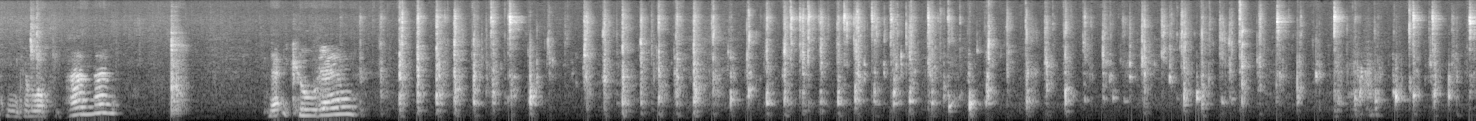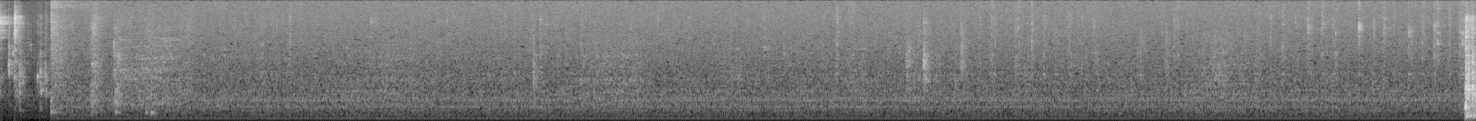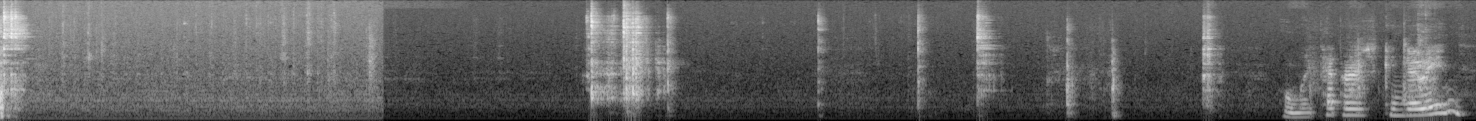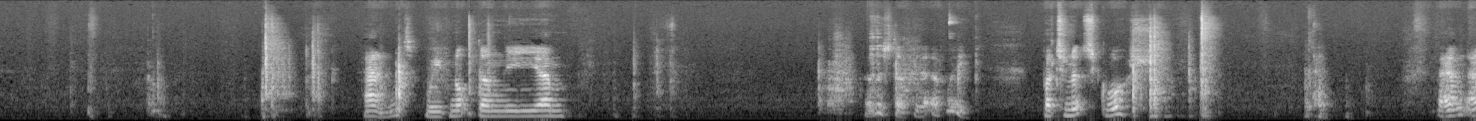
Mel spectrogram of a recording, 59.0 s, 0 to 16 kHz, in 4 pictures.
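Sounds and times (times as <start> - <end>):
fork beating eggs in metal bowl: 3.0 - 15.3, 22.2 - 33.4
low steady hum: 14.1 - 34.1.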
